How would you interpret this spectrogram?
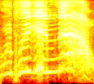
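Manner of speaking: put-on high, loud kid's outburst; demanding child. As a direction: burst out as a pushy little boy. Son demanding a game.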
